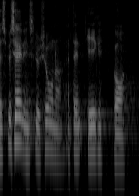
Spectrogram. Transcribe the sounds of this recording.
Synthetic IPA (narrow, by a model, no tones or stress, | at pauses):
esb̥e̝ɕɛ̰ːləe̝nsd̥it͡sʰuɕo̝̰ːnɐæd̥ene̝ɡ̥əɡ̥ɒ̰ː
